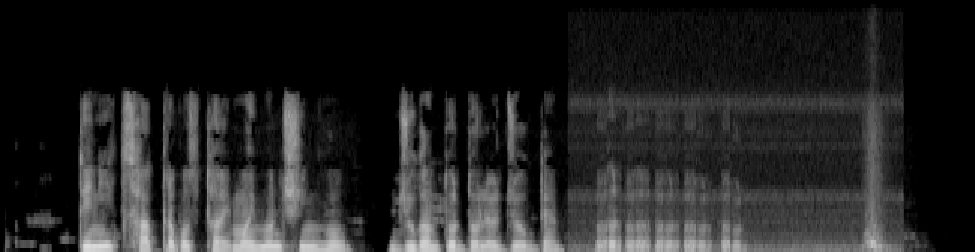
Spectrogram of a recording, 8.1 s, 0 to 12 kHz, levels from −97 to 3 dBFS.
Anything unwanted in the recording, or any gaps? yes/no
yes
